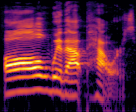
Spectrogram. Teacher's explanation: And she drags the word because the idea is that I didn't have any powers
